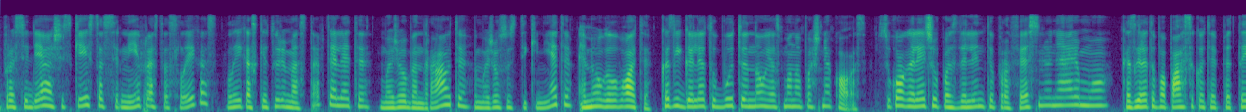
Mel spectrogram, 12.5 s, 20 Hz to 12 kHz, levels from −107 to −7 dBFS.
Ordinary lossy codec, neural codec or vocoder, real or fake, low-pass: MP3, 96 kbps; none; real; 7.2 kHz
